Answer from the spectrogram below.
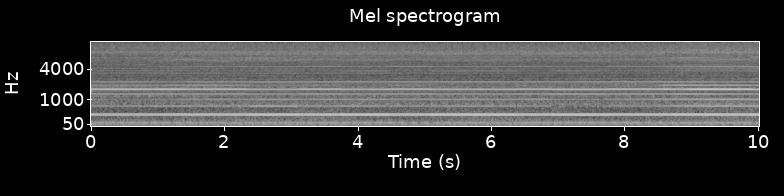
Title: BMW N62 4.8 buzzing hum sound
